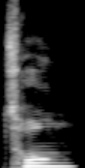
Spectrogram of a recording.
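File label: "cong" Mandarin, first tone, pronunciation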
